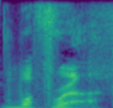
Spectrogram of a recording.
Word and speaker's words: WRFA: Bart, how do you say it? Woofra.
